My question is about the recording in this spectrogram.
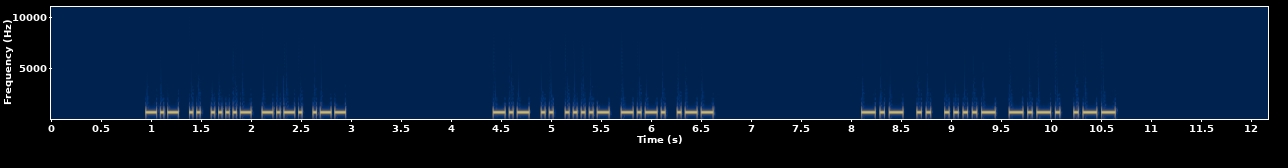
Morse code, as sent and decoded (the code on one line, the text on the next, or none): -.- .. ....- -.-. .-- / -.- .. ....- -.-. .-- / -.- .. ....- -.-. .--
KI4CW KI4CW KI4CW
